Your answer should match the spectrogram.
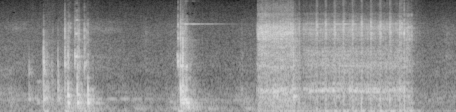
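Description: A telephone being dialed by a woman who doodles on paper as she dials: quick bursts of mechanical clicking and whirring, with a short sharp clack midway and a longer, steady rattling run toward the end. No one speaks.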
